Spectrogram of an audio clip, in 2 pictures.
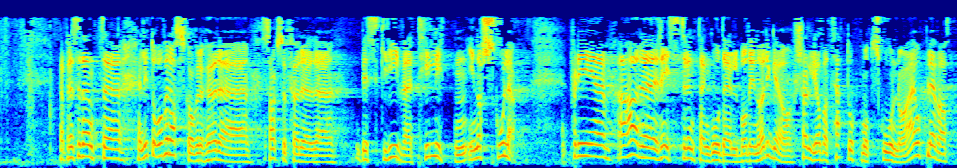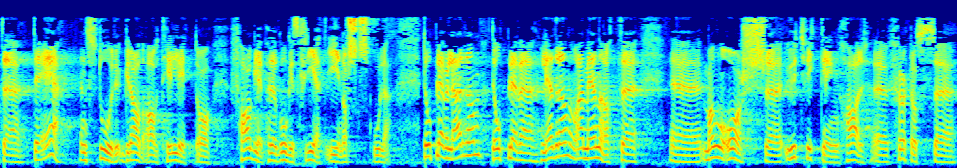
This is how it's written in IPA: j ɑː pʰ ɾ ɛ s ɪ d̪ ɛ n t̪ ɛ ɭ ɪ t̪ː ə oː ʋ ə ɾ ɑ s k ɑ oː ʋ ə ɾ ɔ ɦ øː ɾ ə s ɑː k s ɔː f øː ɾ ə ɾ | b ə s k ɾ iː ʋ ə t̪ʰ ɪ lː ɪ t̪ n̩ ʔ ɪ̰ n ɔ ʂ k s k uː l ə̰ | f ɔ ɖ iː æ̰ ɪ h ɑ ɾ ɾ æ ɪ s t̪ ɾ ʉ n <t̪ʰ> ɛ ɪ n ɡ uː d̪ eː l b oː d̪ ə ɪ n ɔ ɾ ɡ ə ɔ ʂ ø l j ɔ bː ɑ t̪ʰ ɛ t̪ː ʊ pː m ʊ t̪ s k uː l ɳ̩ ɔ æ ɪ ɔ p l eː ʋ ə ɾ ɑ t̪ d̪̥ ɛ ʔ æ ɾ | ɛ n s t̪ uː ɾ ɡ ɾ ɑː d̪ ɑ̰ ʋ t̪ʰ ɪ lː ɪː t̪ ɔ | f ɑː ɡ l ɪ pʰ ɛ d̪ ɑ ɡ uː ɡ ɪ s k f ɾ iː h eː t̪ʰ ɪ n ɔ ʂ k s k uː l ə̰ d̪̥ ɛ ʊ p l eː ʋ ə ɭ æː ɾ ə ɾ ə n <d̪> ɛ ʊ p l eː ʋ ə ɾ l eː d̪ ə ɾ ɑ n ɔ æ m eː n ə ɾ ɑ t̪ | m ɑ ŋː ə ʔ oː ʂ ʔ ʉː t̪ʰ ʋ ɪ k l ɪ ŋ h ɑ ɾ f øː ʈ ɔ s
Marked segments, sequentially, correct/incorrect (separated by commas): incorrect, correct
